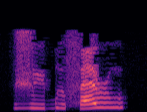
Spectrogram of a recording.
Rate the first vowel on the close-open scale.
close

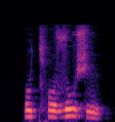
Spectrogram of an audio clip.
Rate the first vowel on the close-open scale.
mid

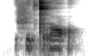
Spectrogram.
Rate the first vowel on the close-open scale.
close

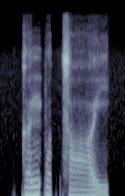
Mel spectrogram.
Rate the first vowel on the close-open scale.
mid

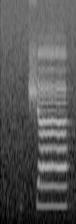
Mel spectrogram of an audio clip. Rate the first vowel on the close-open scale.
open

